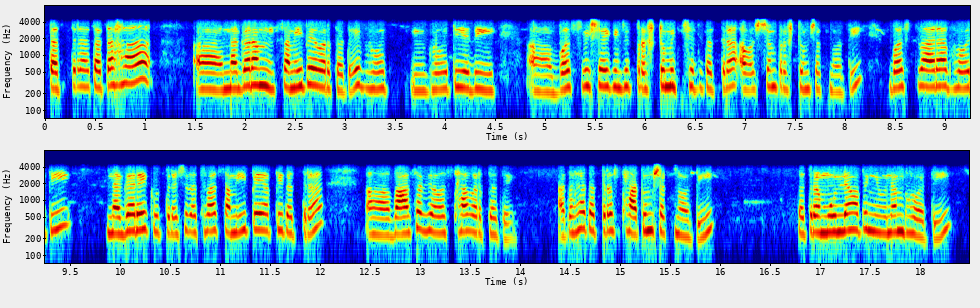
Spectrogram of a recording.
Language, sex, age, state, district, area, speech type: Sanskrit, female, 18-30, Maharashtra, Thane, urban, conversation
